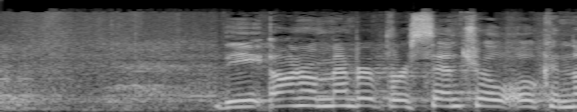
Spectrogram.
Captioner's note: some Applause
